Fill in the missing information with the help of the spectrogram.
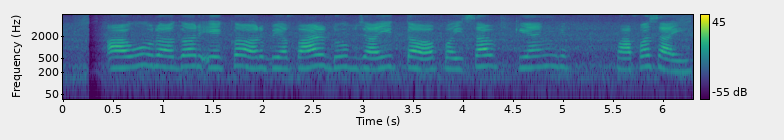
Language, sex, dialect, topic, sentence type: Bhojpuri, female, Southern / Standard, banking, statement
